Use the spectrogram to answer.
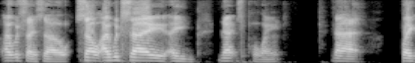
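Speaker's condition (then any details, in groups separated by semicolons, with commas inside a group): Cleft palate; cannot say certain words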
